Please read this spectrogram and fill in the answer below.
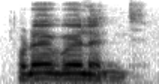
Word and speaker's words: prevalent: can say it prevalent it almost sounds like two s syllables when we speak quickly prevalent prevalent prevalent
